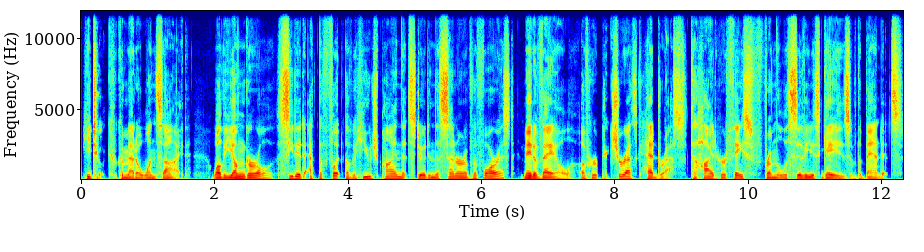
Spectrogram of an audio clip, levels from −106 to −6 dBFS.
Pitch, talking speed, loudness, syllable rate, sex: 105 Hz, 215 wpm, -20 LUFS, 5.0 syllables/s, male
